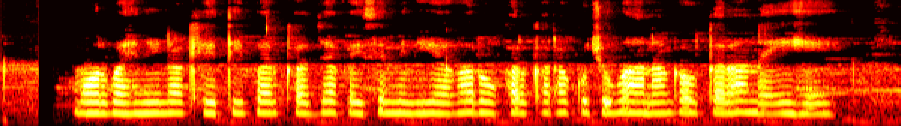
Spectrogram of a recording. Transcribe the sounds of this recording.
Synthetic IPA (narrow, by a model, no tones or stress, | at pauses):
moːɾbəɦɪniɾakʰeːt̪ipɐɾkɐɾd͡ʒakɐisemɪlieːɡaɾoːkʰəɾkəɾakʊt͡ʃʰʊɡaːnakaʊt̪əɾanɐɦĩɦɛː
